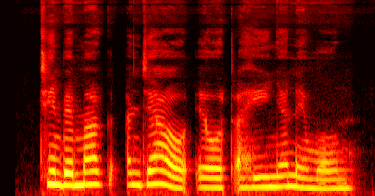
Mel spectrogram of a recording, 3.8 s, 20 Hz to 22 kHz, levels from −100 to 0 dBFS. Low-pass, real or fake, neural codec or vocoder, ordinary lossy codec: none; real; none; none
